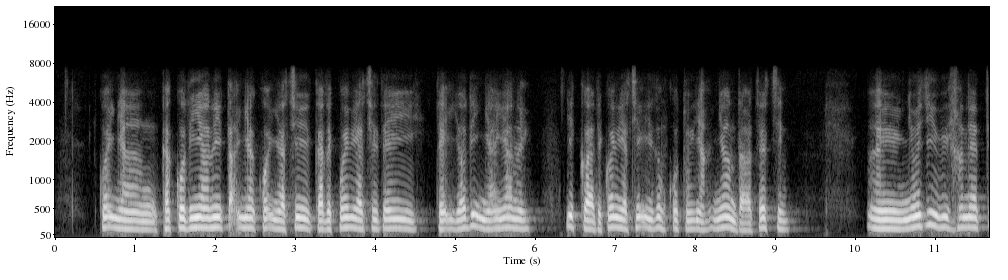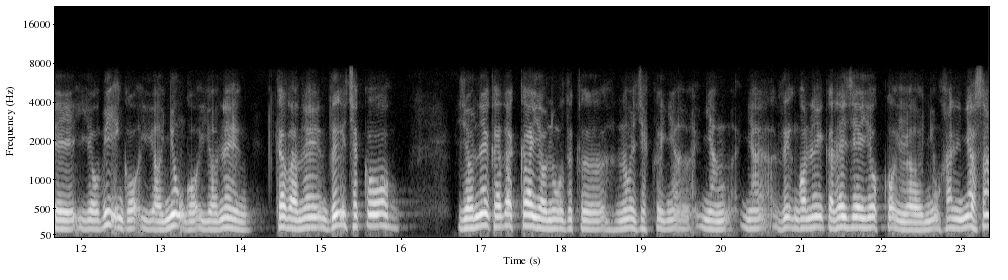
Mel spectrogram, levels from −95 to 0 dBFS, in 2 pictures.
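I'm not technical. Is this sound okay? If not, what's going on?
Yes, it's fine: this is speech that sounds just like an ordinary HD Voice phone call, with nothing wrong to worry about.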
